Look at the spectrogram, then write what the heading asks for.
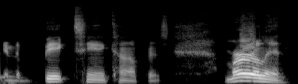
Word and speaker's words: Maryland: the Big 10 conference merland is how they say it shout out to everybody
